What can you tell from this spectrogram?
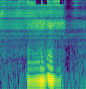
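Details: Satsuma beagle asleep, snoring unusually gently this time: one short, low humming snore under a second long, wavering slightly in pitch in the middle, set against soft background hiss and otherwise silence.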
